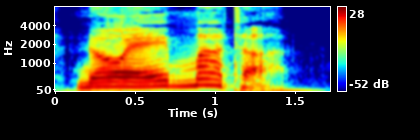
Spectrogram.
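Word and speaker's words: noēmata: And that is where we get no, noe, N-O-E, long E, mata, M-A-T-A, noe mata.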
